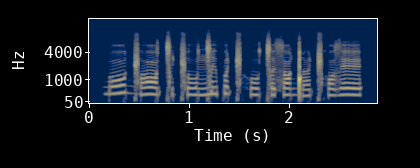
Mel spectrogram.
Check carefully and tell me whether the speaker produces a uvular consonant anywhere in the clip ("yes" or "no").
no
